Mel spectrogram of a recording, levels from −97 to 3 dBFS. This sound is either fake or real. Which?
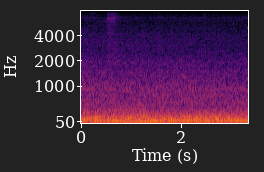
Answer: real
